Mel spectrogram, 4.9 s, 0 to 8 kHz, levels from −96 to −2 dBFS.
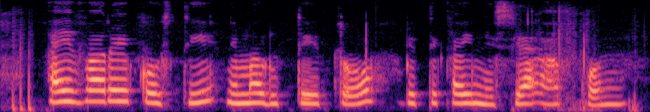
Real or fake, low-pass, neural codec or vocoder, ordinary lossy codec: real; none; none; none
